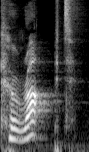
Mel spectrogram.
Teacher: It's got that schwa instead of the vowel at the beginning.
